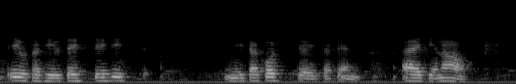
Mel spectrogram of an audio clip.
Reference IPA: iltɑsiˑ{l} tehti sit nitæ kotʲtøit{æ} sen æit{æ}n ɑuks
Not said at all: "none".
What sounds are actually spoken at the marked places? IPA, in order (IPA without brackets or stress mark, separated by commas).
l, æ, i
